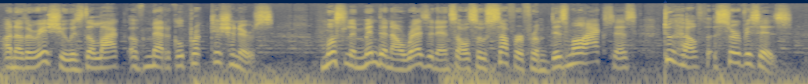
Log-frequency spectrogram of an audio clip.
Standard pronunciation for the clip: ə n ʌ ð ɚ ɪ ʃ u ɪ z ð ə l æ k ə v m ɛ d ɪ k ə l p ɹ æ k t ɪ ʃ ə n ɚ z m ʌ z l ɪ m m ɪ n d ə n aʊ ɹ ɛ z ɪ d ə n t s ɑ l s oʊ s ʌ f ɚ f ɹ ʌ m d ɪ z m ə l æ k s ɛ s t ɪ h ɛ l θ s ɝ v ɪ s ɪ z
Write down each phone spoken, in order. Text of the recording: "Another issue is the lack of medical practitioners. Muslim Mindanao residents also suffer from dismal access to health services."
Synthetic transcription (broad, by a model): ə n ʌ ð ɚ ɪ ʃ u ɪ z ð ə l æ k ə v m ɛ d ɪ k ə l p ɹ æ k t ɪ ʃ ə n ɚ z m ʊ s l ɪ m m ɪ n d ə n aʊ ɹ ɛ z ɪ d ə n s ɑ l s oʊ s ʌ f ɚ f ɹ ʌ m d ɪ z m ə l æ k s ɛ s t ɪ h ɛ l θ s ɝ v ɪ s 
